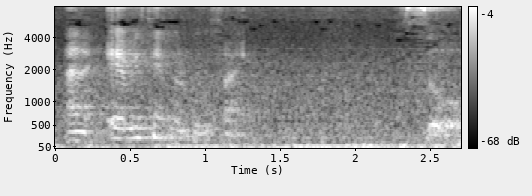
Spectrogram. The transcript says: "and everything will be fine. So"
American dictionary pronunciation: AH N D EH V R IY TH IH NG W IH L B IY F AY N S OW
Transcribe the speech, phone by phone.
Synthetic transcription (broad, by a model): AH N EH V R IY TH IH NG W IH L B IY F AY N S OW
